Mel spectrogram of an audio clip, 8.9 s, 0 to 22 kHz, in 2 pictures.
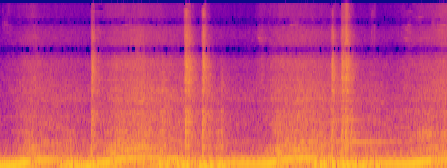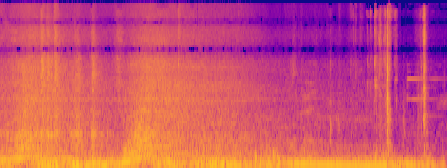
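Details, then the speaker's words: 2007 Ford Mustang V6 just after installing a throttle body spacer; repeated rev blips with sharp pops and cracks as the throttle closes, popping more and louder than before, cause unclear. Exhaust popping on revs. "Alright guys, I do realize it is popping more. I don't know if that has anything to do with the exhaust, but it sounds way louder for some reason, way louder."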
